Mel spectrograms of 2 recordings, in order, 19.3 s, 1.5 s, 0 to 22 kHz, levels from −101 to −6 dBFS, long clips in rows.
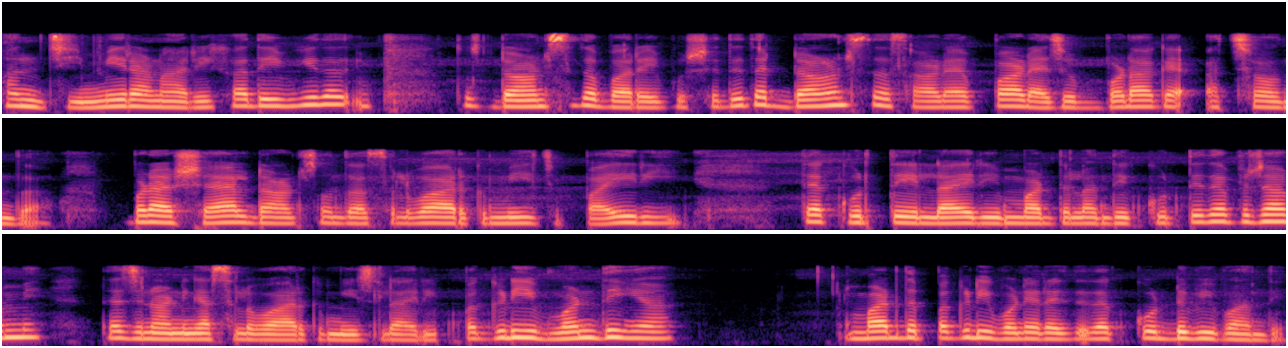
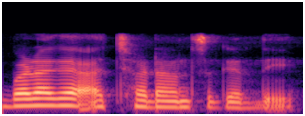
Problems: background sounds at intervals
